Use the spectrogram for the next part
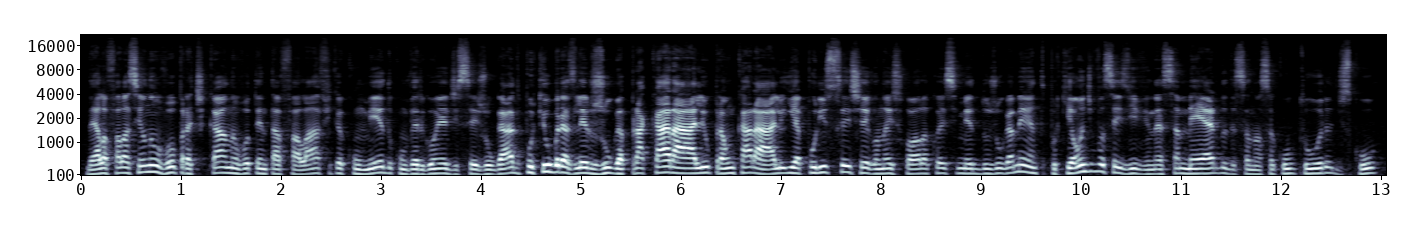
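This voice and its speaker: In a mid-range voice and at a quick pace with few pauses, a man from Brazil gives an unscripted trading-course lecture to his students. He is blunt and profane, and he leans on rhetorical questions.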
